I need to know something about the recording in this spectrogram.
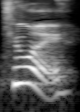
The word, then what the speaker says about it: Thouin: Oh, Thouin. In French, okay.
